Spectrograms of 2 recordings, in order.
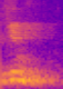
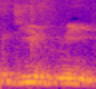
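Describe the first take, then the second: First: The two words are run together quickly. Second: The two words are said fully and separately. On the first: The speaker calls it right. "You say" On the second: The speaker calls it wrong. "You don't say"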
